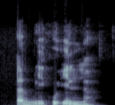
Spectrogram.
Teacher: kita kena jelaskan bunyi mim tu, tidak perlu dengung, tidak perlu panjang, hanya jelaskan sahaja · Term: izhar syafawi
